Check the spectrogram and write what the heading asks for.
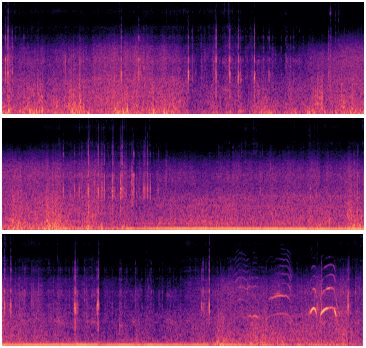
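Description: Wind rushing over the microphone as a mountain bike rides a dirt singletrack, with tyre noise and scattered clicks and rattles from the bike over bumps. Heavier low wind buffeting sets in about halfway through.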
